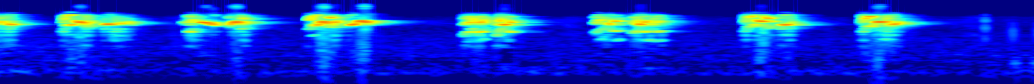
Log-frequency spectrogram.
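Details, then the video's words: Tame male lovebird indoors, singing happily over his new shoe box house; loud shrill chattering bursts repeated roughly every half second, seven phrases of rapid squeaky notes. "Tame Lovebird singing happily for his new house."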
